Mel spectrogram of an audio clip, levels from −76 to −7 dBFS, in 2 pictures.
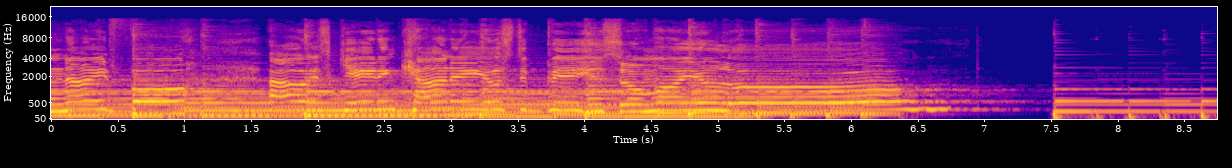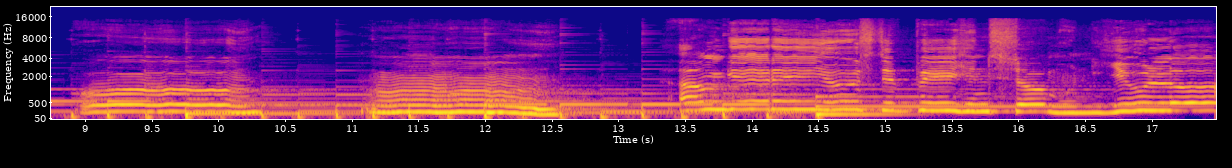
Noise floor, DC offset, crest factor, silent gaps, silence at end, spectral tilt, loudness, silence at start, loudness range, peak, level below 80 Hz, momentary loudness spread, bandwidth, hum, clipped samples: -44 dBFS; under 0.1%; 14 dB; none; 0 s; -5 dB/octave; -15 LUFS; 0 s; 5 LU; 0 dBFS; -36 dBFS; 12 LU; 15.5 kHz; none; under 0.1%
